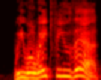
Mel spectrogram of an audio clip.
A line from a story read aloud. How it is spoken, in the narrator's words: shouted after him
